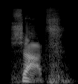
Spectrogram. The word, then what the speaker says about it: Chartres: Chartres. Cathedral. Thank you. Okay, I didn't get a pronunciation in here.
